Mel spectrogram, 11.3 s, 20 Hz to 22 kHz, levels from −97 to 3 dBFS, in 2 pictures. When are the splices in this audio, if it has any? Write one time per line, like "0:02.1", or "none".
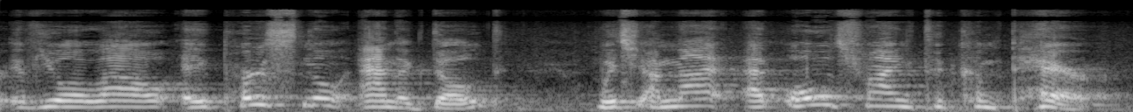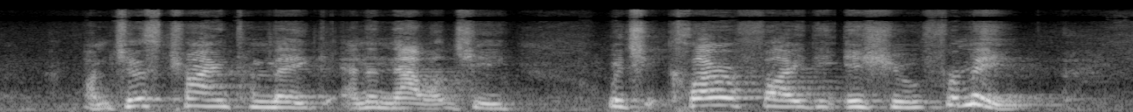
0:03.9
